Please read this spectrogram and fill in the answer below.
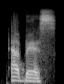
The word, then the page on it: abbess: Indian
